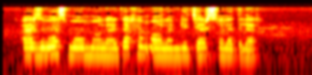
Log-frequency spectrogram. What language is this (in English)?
Uzbek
